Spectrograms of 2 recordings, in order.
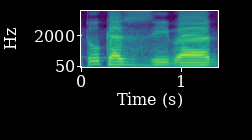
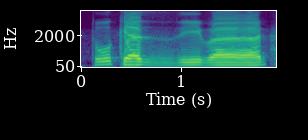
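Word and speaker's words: تُكَذِّبَانِ: thobii panjangnya dua harakat tukadziban hati-hati dalam melafalkan huruf dalal karena di sini bukan huruf z jangan tukazziban tapi dia tukazziban Kemudian pada lafal ban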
